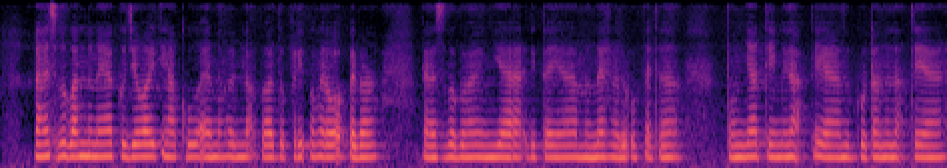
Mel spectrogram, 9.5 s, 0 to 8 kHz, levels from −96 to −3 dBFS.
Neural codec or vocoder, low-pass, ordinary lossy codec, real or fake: codec, 16 kHz, 0.5 kbps, FunCodec, trained on Chinese and English, 25 frames a second; 7.2 kHz; none; fake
